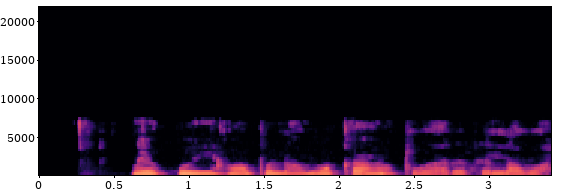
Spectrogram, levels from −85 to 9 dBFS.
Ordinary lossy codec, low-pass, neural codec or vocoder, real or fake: none; 7.2 kHz; none; real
